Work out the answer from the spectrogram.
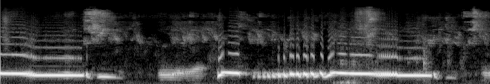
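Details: Spotted dove, called tekukur in Indonesia, cooing at close range: a loud sustained coo, a rapid rolling purr of pulsed notes, then a long drawn coo falling slightly, with shorter soft coos between phrases.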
